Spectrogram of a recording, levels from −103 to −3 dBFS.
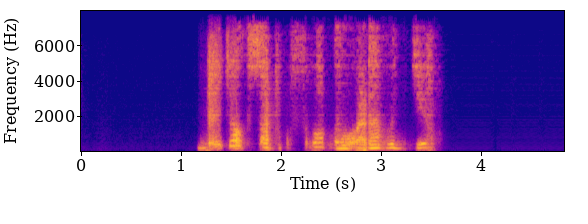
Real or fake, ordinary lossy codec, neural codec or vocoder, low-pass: fake; Opus, 32 kbps; codec, 44.1 kHz, 0.9 kbps, DAC; 7.2 kHz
